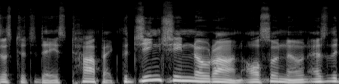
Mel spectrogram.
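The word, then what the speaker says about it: 壬申: Read together these characters can be pronounced ginshin hence ginshin noan.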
